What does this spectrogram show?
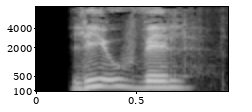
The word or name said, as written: levvel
